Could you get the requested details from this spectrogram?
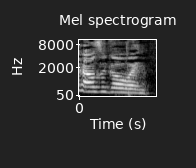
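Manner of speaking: ordinary talk, nothing marked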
